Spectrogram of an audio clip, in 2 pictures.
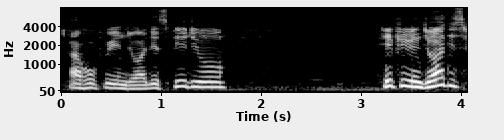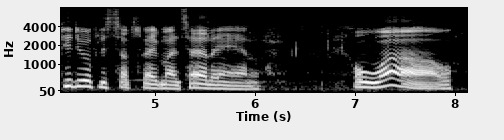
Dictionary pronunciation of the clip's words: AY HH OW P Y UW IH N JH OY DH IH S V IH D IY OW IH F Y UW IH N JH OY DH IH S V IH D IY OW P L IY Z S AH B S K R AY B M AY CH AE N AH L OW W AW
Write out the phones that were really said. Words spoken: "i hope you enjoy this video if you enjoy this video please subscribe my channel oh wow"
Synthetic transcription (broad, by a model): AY HH OW P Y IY IH N JH OY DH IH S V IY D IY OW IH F Y UW IH N JH OY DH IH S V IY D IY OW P L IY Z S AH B S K R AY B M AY S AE L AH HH OW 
